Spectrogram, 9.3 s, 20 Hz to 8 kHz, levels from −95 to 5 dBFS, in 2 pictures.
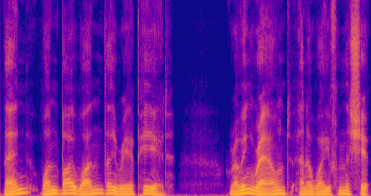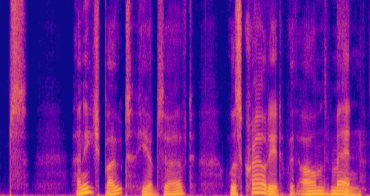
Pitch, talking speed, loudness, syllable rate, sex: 125 Hz, 150 wpm, -17 LUFS, 4.5 syllables/s, male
